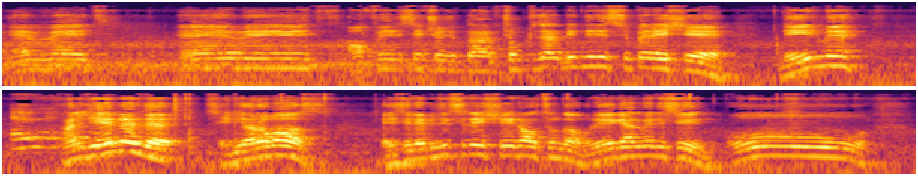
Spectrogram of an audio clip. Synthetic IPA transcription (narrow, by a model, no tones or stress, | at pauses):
ɛvɛt̪ | ɛvɛt̪afvelʲisɛt͡ʃʰo̞d͡ʒuklˠaɾt͡ʃʰo̞k̚ɟyzælʲbind̪iɾizsypeɾeʃe | d̪e̞jilʲmɪ | halʲd̪ijæɾlʲæɾd̪ɛse̞niaɾabaz | ḛziɾe̞bilʲiɾsineʃːejinalˠt̪ʰɯnd̪abuɾajaɟælʲmelisino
